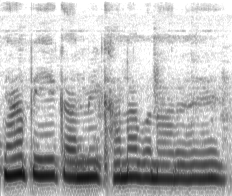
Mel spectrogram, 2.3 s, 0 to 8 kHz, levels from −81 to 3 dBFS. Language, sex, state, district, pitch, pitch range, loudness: Hindi, male, Arunachal Pradesh, Lower Dibang Valley, 190 Hz, 175-210 Hz, -11 LUFS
